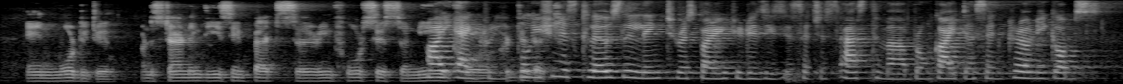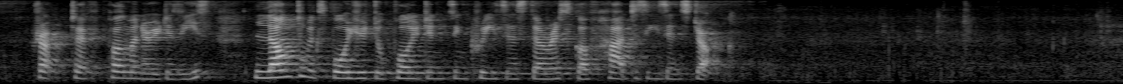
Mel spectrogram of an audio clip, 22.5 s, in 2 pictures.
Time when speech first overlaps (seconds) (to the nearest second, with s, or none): 4 s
